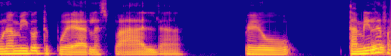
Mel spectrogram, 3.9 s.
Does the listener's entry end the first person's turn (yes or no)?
no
